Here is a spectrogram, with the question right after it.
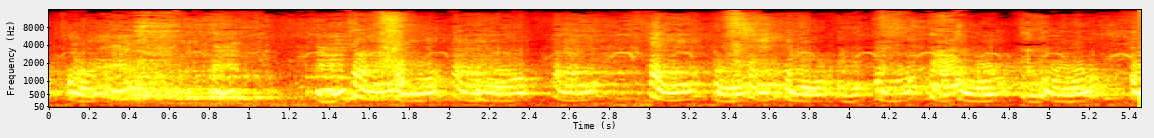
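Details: Barking sea lions hauled out on the Newport Sea Lion Docks, Yaquina Bay, Oregon, September 20, 2015: dense, hoarse, rhythmic barks from several animals, rising and falling in quick overlapping bursts.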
